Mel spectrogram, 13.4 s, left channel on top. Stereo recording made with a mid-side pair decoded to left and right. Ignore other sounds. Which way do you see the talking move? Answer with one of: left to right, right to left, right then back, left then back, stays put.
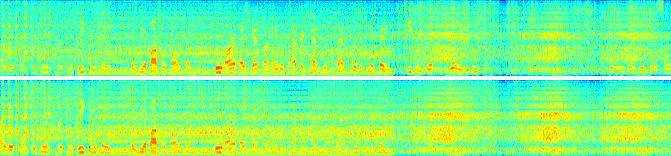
right to left.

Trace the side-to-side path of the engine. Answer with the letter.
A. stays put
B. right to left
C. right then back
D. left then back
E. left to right
A.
